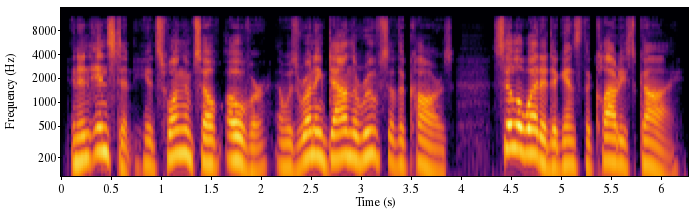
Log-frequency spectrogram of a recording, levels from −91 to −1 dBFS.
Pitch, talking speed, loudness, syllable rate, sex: 175 Hz, 210 wpm, -19 LUFS, 5.4 syllables/s, male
